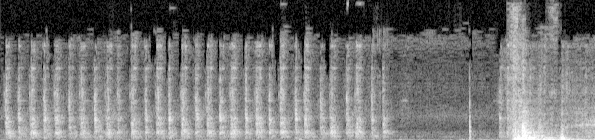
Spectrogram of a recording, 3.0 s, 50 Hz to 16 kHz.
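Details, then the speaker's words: Honda Civic EP3 Type R, drive belt removed, idler pulley spun by hand: fast gritty ticking that slows as it coasts down; idler pulley bearing rough and worn, needs replacing, other pulleys free and quiet. "idler pulley has failed the topside ones here are all good all of them are free no noise that needs to be replaced"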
